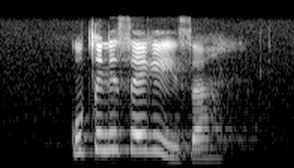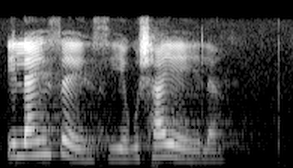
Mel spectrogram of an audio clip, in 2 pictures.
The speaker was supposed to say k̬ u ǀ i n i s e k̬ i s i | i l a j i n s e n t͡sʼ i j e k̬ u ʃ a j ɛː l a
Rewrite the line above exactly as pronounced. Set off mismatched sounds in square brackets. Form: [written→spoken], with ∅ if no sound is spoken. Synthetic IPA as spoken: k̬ u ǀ i n i s e k̬ i s [i→a] | i l a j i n s e n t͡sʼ i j e k̬ u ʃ a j ɛː l a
